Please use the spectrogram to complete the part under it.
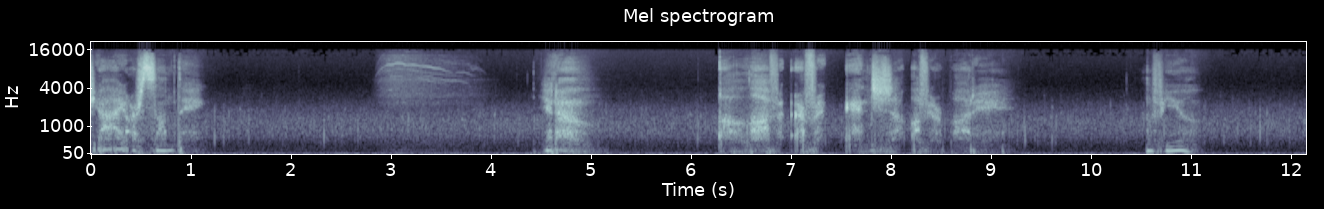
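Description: A young man speaks softly and playfully, close to a microphone, in short bursts with pauses.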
